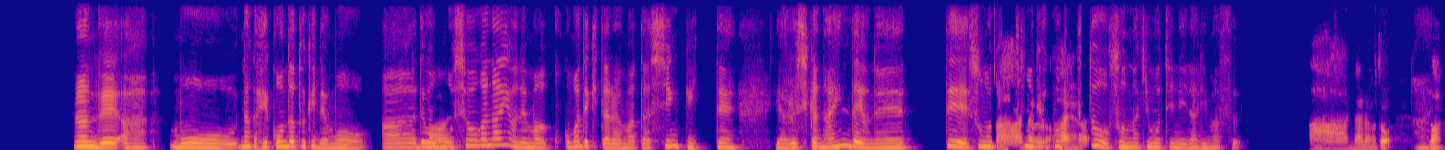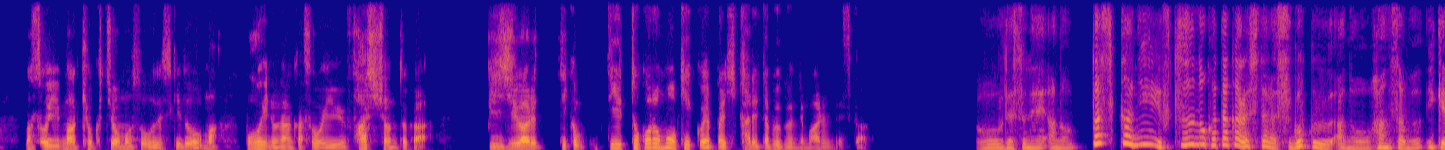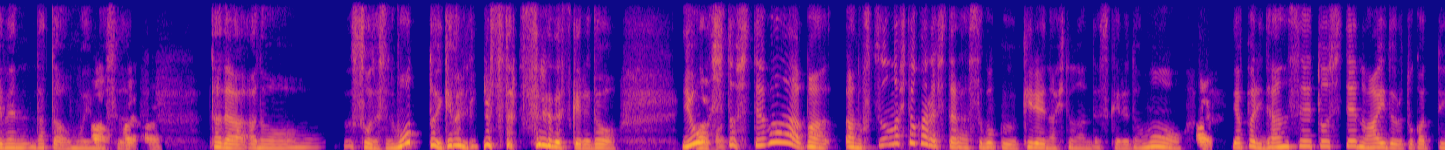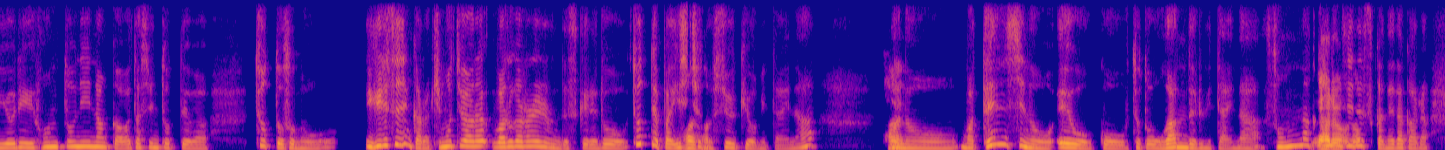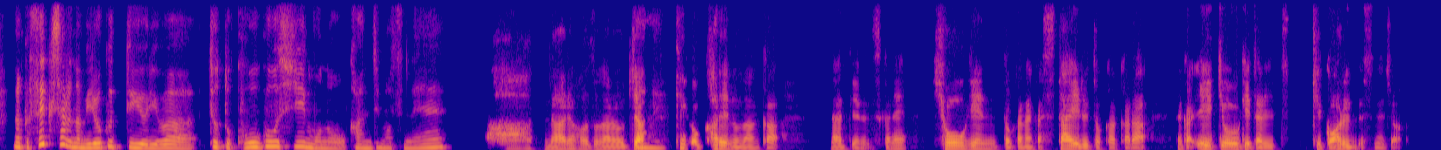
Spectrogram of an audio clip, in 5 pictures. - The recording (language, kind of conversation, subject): Japanese, podcast, 自分の人生を表すプレイリストはどんな感じですか？
- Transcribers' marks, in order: unintelligible speech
